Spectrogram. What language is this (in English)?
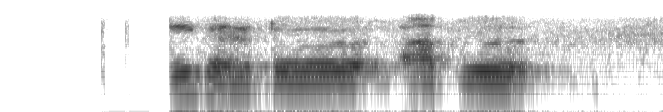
Hindi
